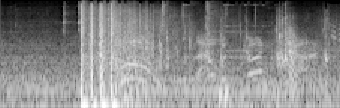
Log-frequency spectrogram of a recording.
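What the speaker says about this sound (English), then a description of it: "That was gunshots." In a video game, a quick burst of several sharp gunshots fires in close succession, followed by softer whooshing and ringing effects that trail off as background game sounds continue.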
